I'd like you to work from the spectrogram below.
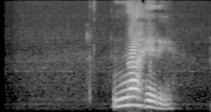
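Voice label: "ngahere", Māori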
